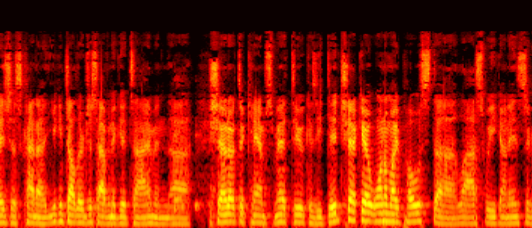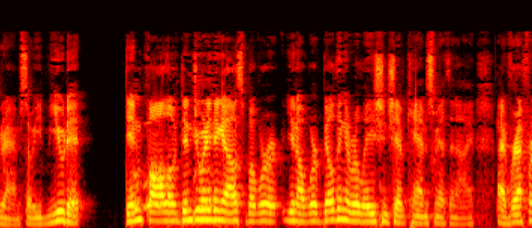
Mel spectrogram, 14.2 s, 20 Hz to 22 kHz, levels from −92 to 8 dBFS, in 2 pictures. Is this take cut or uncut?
cut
